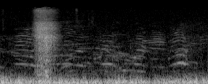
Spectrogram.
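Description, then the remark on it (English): Strong wind at an outdoor ball game buffets the microphone in a continuous low, rumbling roar, with a short hissy gust near the start and faint indistinct voices beneath it. “Again, it's very, very windy out here, so if you hear a sniffling, we apologize ahead of time.”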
